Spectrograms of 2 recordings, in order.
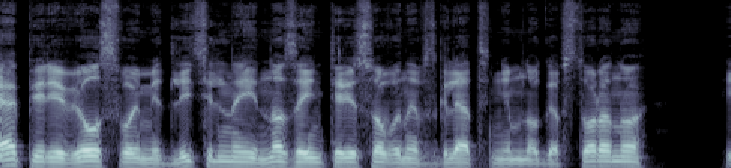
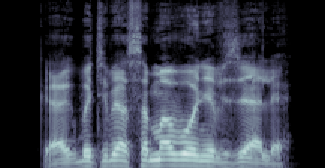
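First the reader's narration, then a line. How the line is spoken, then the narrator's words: Gloating snap. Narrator (Russian): огрызнулся лиходей, злорадно посмеиваясь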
